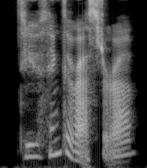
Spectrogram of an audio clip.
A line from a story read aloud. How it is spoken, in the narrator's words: She mumbles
